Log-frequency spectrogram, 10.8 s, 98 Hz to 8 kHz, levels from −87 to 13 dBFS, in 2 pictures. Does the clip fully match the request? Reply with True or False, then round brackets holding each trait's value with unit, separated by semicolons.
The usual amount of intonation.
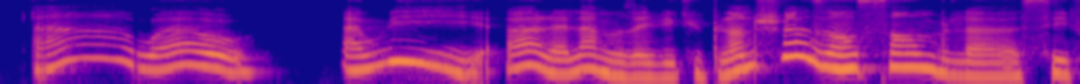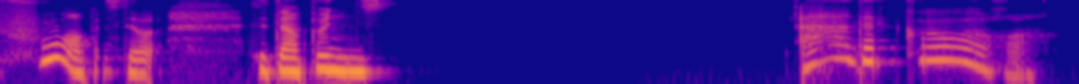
False (6.8 semitones)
